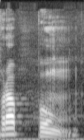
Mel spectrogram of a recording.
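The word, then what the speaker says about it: ろっぷん: Menit keenam ropung.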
